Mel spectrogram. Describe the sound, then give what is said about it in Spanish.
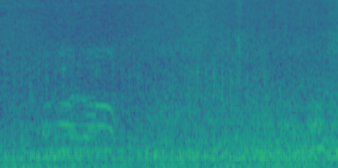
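Helicopter passing over a rough sea while waves break against a rocky crag where a man clings. Its steady, dense rumble blends with the continuous wash of surf throughout. “Mira hacia el cielo impotente y las olas siguen rompiendo en él. Un helicóptero se marcha sin haberlo visto.”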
